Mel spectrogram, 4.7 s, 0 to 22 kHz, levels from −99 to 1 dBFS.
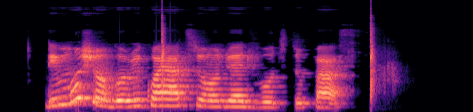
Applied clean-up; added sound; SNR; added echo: none; Clapping; 16 dB; none.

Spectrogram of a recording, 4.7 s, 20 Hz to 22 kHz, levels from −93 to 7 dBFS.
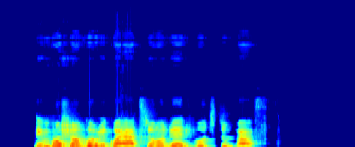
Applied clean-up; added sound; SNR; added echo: neural mask model DeepFilterNet 3.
